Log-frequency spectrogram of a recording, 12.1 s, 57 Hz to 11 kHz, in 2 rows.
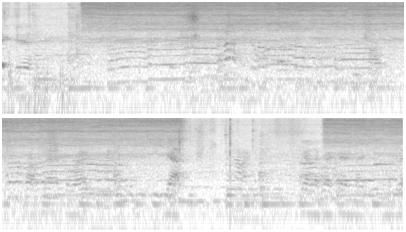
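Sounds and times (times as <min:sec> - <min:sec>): tattoo machine buzzing: 0:01.2 - 0:08.8, 0:10.9 - 0:12.0.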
